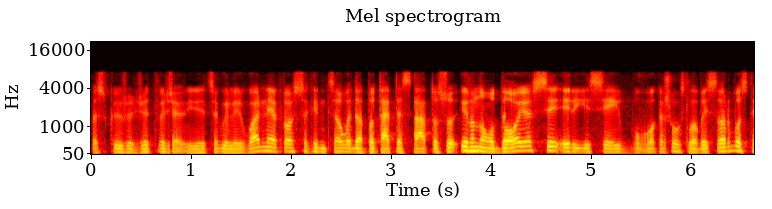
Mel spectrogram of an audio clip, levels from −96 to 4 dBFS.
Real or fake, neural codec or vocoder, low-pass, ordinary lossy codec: fake; codec, 16 kHz, 0.8 kbps, ZipCodec; 7.2 kHz; Opus, 64 kbps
